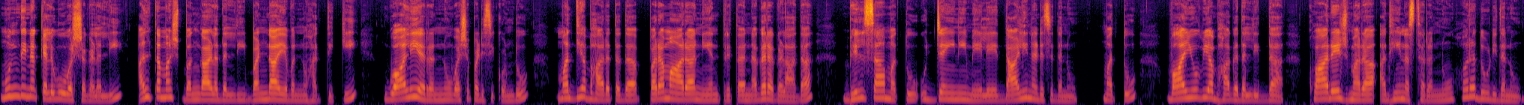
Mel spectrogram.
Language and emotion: Kannada, neutral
